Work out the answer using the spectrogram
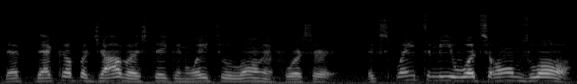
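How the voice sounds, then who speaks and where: A man's voice: fairly high pitch, measured pace, very noisy. An insistent man, ranting casually and repetitively as a CB radio operator.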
